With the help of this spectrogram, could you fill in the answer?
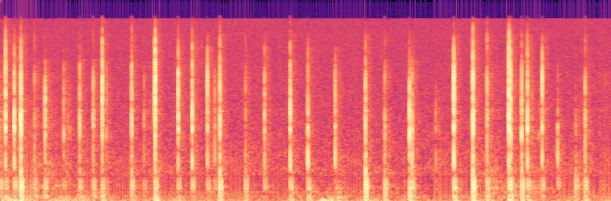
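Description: A hollow, printed plastic lemonade tumbler cup, held upright in both hands, is tapped and scratched with long acrylic nails. A rapid, uneven series of sharp, bright clicks and taps sounds over soft scratching, each tap dying away almost instantly.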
